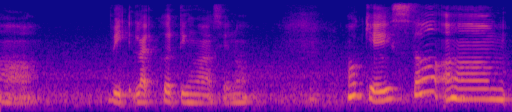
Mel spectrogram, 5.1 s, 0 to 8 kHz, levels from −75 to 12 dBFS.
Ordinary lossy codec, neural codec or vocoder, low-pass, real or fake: none; none; 7.2 kHz; real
